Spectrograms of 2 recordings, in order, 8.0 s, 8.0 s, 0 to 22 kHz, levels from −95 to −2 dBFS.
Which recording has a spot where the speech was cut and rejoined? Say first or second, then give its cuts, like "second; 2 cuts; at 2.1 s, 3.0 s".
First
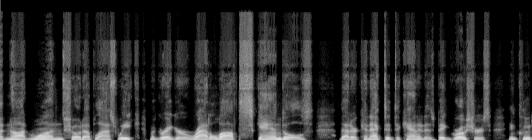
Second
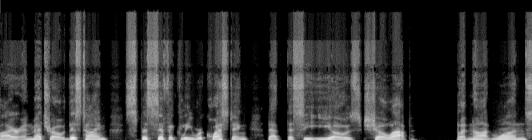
first; 3 cuts; at 1.0 s, 2.2 s, 3.6 s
